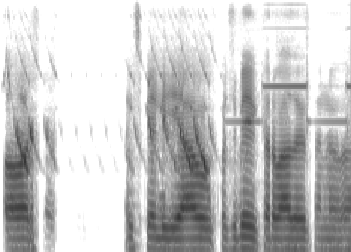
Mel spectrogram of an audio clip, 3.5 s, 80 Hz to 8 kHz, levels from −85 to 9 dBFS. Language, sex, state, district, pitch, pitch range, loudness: Hindi, male, Uttar Pradesh, Gorakhpur, 120 Hz, 120-125 Hz, -18 LUFS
